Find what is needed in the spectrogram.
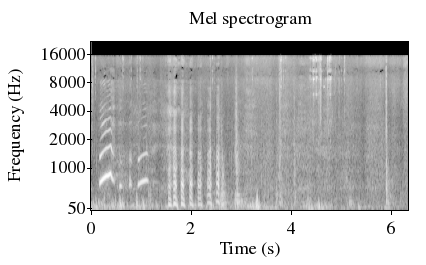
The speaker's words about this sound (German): das Auto läuft! Das Schönste an der Tour, ein funktionierendes Auto.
